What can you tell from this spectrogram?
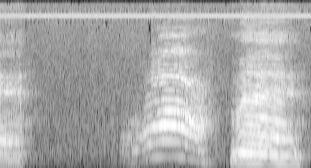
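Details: An unwell male talking cat chats with its owner in a small room. A clear arched meow is followed about a second later by a lower, flatter, louder call, with a brief voice at the start.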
